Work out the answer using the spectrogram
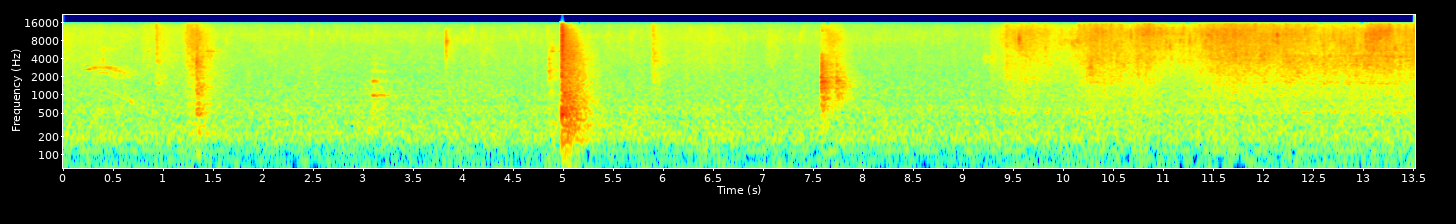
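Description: Sliced plantains frying in an electric wok: a soft sizzle that grows denser in the last few seconds as they are stirred with a wooden spatula. A few sharp kitchen knocks and clunks sound over it, the loudest about five seconds in.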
